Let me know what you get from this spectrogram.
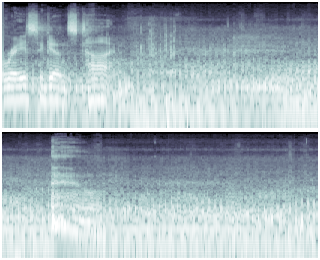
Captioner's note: helicopter sound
